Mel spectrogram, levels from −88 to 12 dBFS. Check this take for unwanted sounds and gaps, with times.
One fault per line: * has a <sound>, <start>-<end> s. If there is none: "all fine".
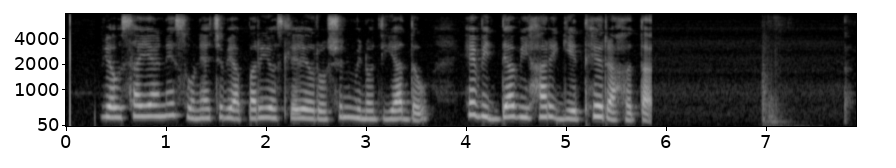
* has a thud, 7.0-7.6 s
